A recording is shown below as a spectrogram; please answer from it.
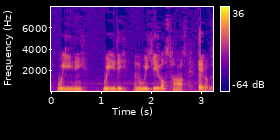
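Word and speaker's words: veni, vidi, vici: well educated construed correctly the britons however still use the old pronunciation understood him to have called them weenie weedy and weaky lost heart gave up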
